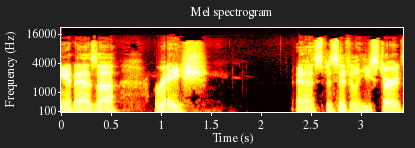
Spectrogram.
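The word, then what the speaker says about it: Ra's: They're external to the League, whereas those that call him Raish know the proper pronunciation or giving him the respect properly due.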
